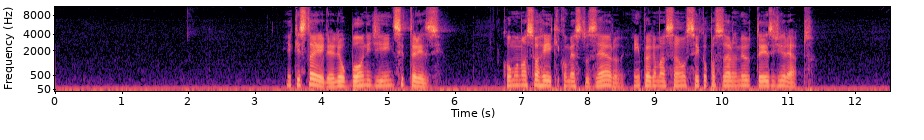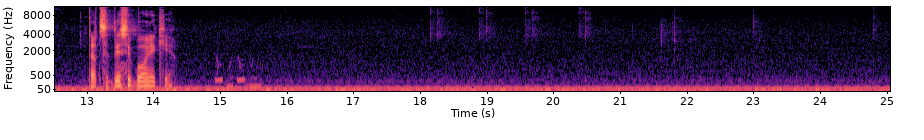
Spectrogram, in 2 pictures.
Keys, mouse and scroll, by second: 18.9 click, 19.5 click, 20.4 click, 21.7 alt+Tab, 24.8-25.0 drag.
